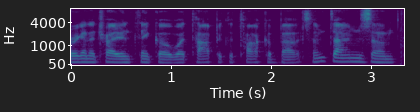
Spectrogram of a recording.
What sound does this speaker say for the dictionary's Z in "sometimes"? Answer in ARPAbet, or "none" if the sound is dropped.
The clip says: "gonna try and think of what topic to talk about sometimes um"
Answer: Z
